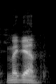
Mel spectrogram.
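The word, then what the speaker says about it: Mégane: I don't know how you say it. Megane. Megane means like broken in Quebecois French, I think. But okay, Megane. – Right, Megane. That's right. Right, and we could see.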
